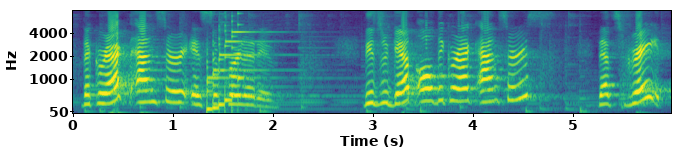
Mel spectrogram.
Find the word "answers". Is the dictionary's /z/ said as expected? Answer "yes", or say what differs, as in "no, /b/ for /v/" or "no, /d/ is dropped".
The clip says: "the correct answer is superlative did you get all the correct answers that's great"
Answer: no, /s/ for /z/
